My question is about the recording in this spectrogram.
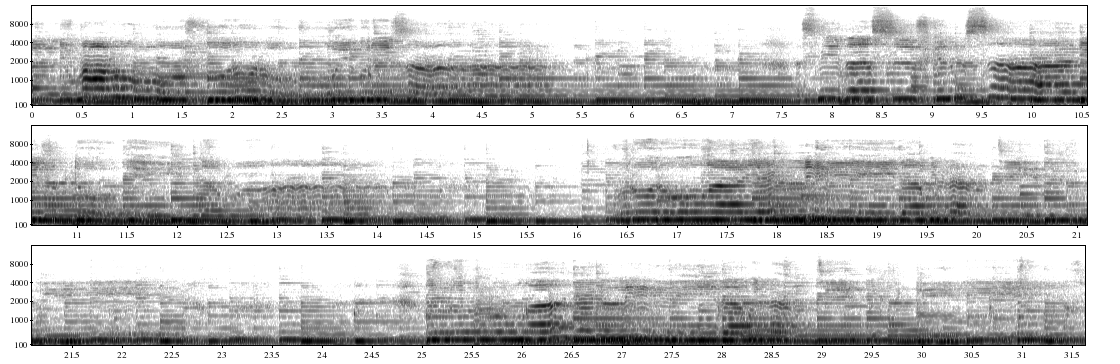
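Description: A woman singing to her own acoustic guitar accompaniment. The guitar plays steadily throughout, and her voice comes in four phrases, with guitar alone between them.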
